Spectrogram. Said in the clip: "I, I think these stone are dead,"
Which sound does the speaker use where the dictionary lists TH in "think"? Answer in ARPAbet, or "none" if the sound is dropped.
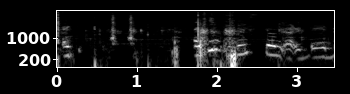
T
